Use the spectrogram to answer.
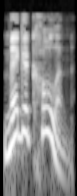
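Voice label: "megacolon", English, British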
